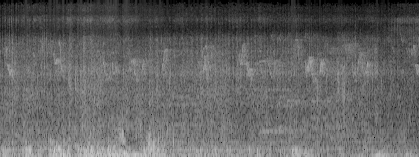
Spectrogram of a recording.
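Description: Mountain bike rolling over a dirt and gravel trail, with uneven rumbling wind noise on a helmet-mounted camera; louder for the first three seconds, then quieter. Short high chirps come and go throughout.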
